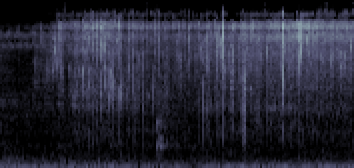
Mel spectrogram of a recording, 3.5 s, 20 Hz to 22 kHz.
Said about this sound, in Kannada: ಇದನ್ನ 2 ಸೈಡಲ್ಲಿ ಕೂಡ ಅರ್ಧ ನಿಮಿಷ ಫ್ರೈ ಮಾಡುವ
